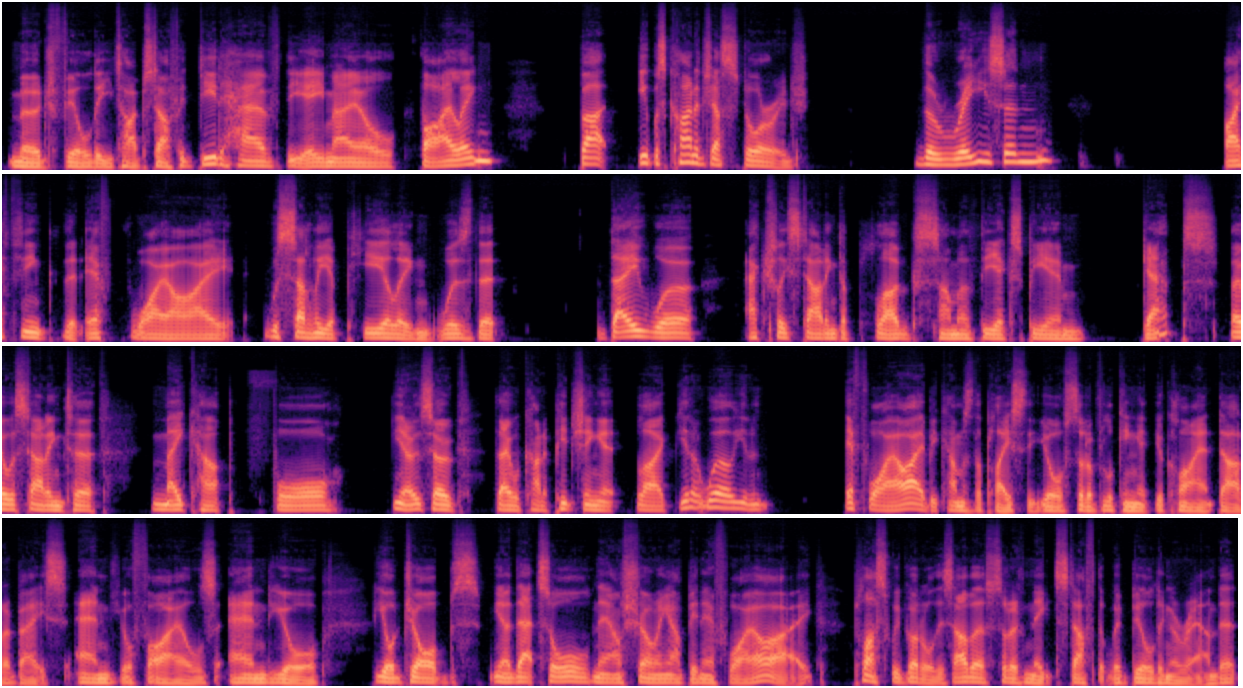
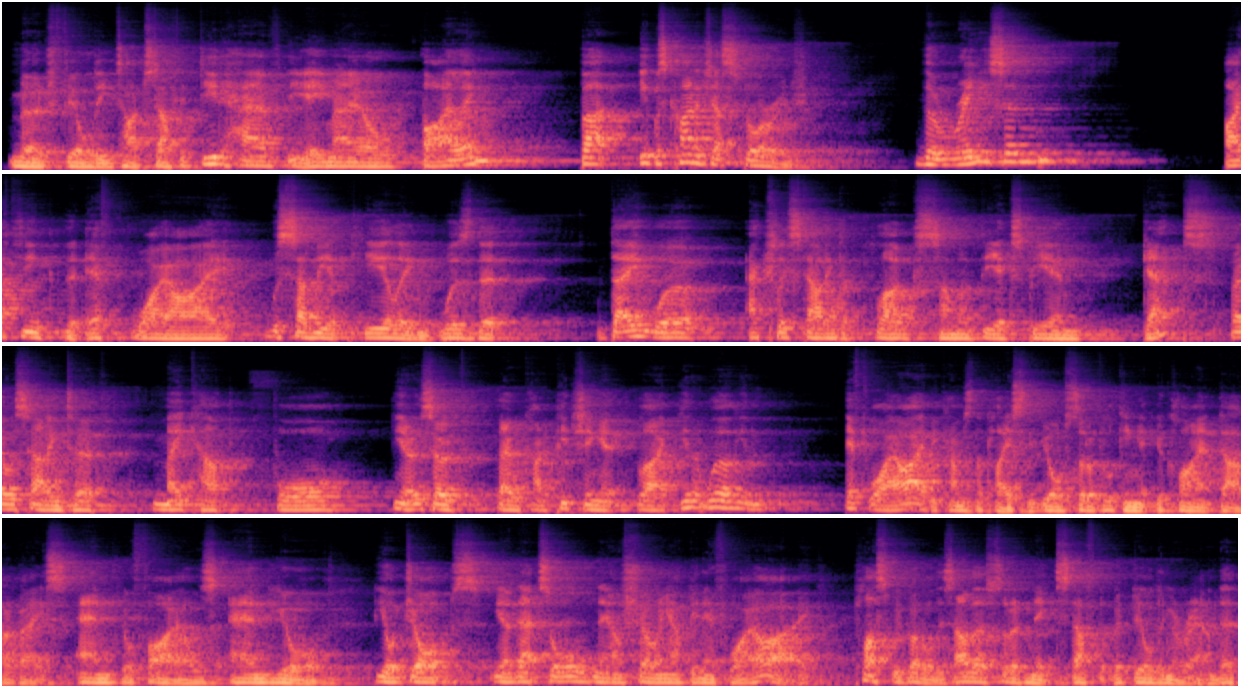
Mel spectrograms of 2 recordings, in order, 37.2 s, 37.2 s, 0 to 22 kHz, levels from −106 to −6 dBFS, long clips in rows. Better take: first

